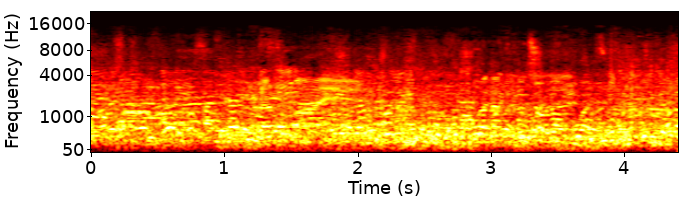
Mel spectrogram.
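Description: Crowd chatter: many people talking over one another, no single voice standing out.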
